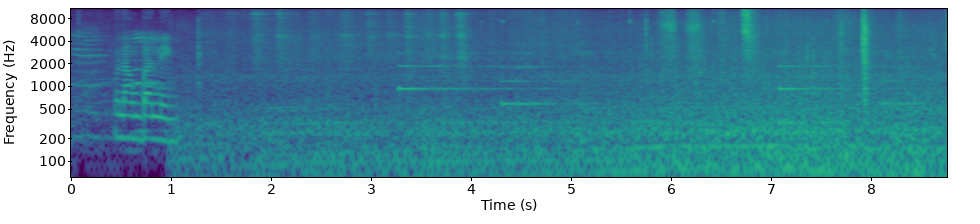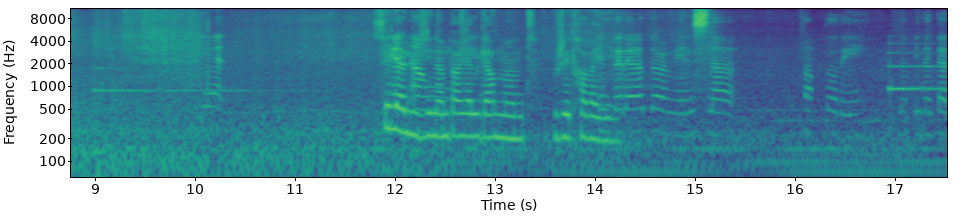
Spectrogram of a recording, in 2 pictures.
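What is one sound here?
A car engine hums steadily with road noise inside the car.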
